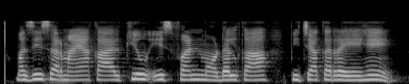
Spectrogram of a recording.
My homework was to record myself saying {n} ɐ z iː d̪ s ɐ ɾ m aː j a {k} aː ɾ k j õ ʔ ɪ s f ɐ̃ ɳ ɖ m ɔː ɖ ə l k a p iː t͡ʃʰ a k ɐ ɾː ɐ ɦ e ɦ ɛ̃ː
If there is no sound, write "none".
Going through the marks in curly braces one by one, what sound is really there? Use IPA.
m, k

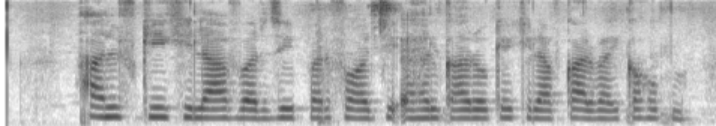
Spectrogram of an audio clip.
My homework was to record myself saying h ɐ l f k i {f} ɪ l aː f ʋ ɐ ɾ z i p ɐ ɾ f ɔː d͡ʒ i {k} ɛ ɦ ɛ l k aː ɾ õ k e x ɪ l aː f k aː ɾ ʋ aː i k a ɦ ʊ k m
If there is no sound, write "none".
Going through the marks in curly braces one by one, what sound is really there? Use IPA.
x, ʔ

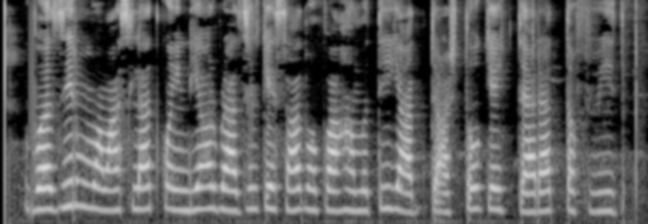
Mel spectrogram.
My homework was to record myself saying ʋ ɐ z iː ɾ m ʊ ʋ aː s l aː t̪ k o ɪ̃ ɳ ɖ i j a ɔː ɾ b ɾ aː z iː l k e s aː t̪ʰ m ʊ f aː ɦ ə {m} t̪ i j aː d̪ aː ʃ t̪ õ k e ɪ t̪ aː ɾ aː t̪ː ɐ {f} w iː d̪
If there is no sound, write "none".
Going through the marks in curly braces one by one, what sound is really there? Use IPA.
m, f

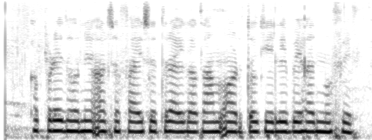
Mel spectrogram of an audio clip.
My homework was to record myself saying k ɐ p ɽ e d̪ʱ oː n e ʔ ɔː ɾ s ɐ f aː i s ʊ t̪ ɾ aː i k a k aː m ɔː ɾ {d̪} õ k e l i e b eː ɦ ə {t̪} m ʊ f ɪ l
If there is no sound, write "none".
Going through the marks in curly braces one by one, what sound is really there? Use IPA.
t̪, d̪

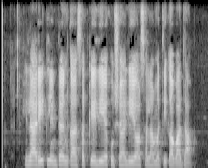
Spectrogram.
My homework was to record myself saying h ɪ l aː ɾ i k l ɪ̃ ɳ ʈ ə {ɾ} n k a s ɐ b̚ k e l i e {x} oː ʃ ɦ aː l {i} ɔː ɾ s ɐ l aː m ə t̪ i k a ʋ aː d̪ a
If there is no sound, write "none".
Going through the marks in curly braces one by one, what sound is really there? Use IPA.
none, x, i

